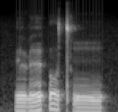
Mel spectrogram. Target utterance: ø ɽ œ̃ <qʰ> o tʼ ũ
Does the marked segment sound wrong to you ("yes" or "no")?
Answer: yes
